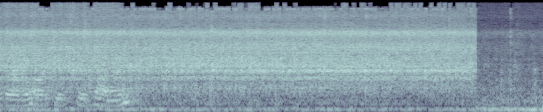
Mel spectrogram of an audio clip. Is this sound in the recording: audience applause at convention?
no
